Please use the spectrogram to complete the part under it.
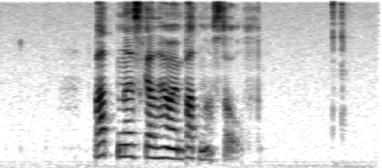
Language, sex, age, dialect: Faroese, female, 36-60, Suðurstreymoy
